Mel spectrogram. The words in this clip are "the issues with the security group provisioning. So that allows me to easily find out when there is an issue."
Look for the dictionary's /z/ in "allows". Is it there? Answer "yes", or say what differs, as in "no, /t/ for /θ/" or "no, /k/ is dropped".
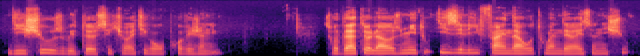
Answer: yes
